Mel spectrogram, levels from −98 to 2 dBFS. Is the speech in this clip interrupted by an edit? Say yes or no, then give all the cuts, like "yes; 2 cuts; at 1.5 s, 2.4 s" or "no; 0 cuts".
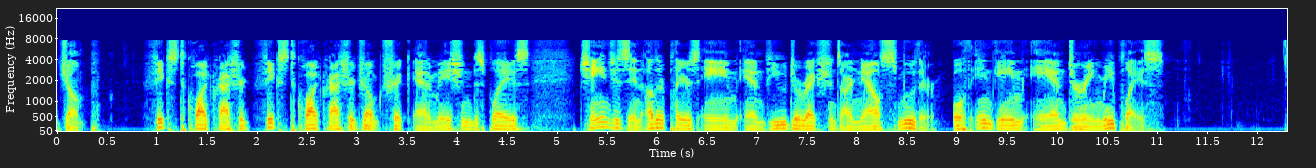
yes; 1 cut; at 1.9 s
